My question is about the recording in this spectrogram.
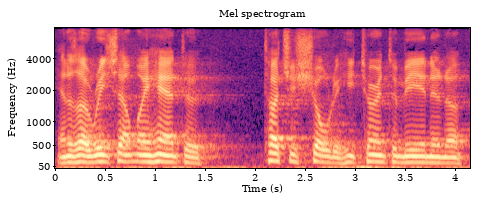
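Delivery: usual speaking voice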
